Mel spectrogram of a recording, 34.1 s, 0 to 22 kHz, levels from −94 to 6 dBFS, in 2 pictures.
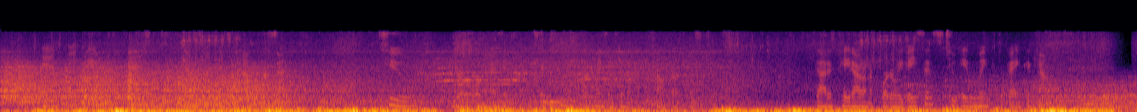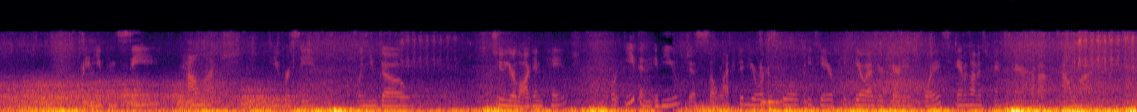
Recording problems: garbled, watery; badly; nothing above 7.5 kHz
rain or running water; very loud; throughout; 5 dB above the speech
wind noise on the microphone; heavy; 1 dB below the speech

